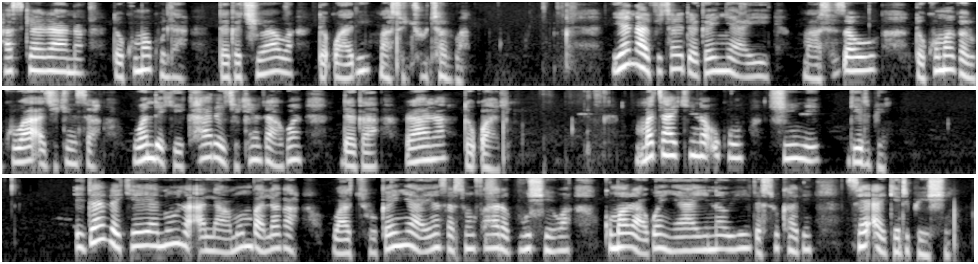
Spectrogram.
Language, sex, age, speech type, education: Hausa, female, 30-45, spontaneous, tertiary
